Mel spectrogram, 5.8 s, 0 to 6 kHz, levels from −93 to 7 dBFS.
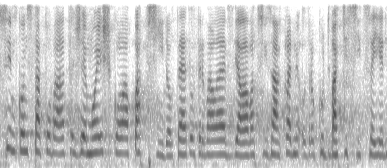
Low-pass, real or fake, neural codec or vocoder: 5.4 kHz; fake; codec, 24 kHz, 3 kbps, HILCodec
